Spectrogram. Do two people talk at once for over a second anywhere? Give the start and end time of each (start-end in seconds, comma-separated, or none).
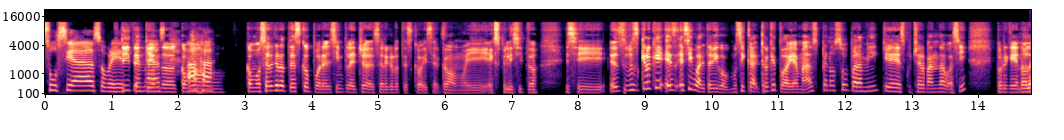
1.2-2.6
